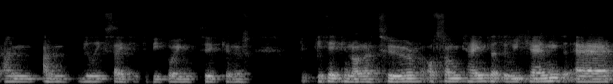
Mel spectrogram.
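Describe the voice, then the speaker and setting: In a Scottish accent, a man with a fairly high pitch and a dark, mellow tone speaks at a moderate pace, sounding somewhat breathy. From Scotland. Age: old. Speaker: public health official. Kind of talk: seminar talk. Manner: halting, many repetitions.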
